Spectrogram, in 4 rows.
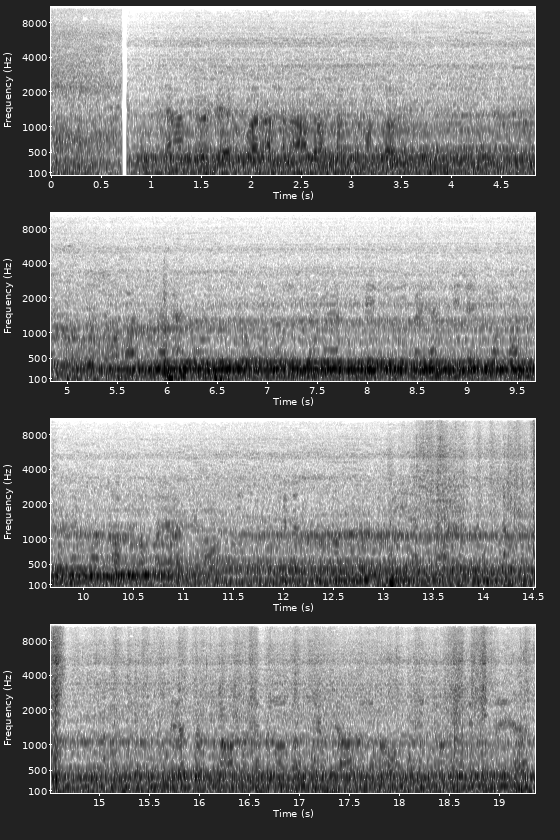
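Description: Steady roar of a Boeing 777-200LR airliner cabin in flight, heard inside the lavatory, with a stronger hum for several seconds in the middle and a single sharp click later on.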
